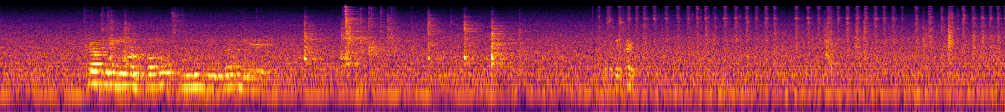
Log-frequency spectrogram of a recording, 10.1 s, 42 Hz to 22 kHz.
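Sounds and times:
ratchet wrench clicking rapidly: 0:06.0 - 0:10.0.

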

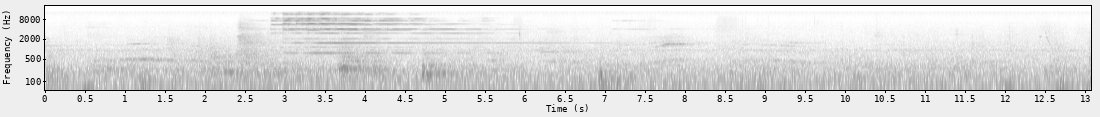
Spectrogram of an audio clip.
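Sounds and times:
small bell ringing: 0:02.4 - 0:08.3.

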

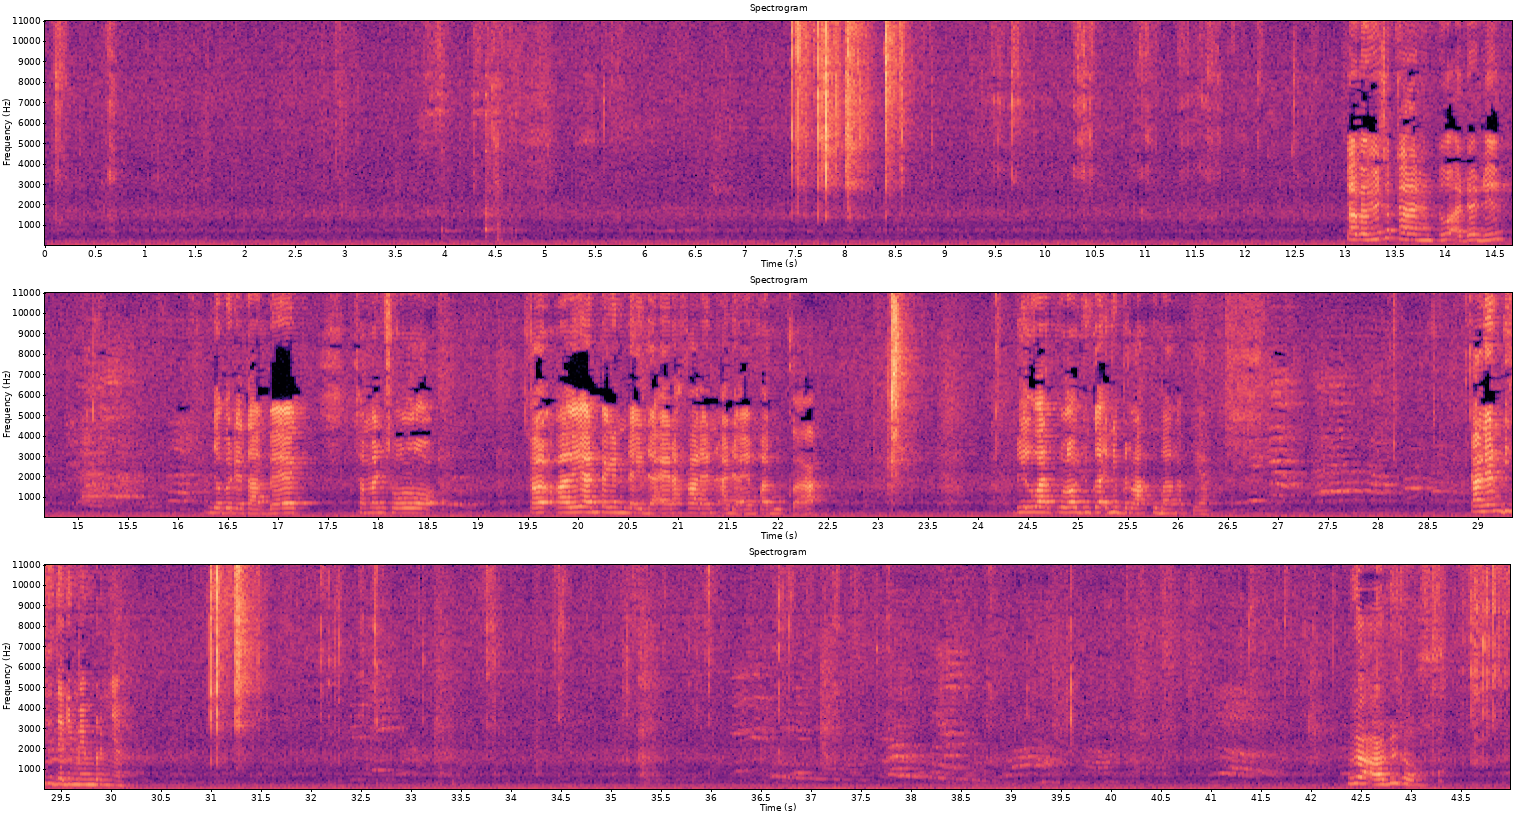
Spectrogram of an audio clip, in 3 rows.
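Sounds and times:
steady low hum: 0:00.0 - 0:43.9
crisp crunching clicks: 0:07.4 - 0:12.6, 0:31.0 - 0:35.3, 0:43.2 - 0:43.9
chewing crackles: 0:07.4 - 0:12.9, 0:30.9 - 0:42.3, 0:43.0 - 0:43.9.

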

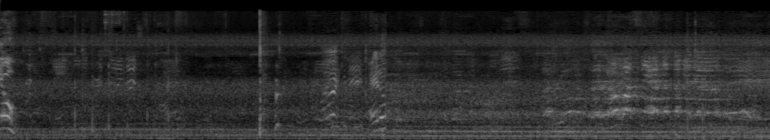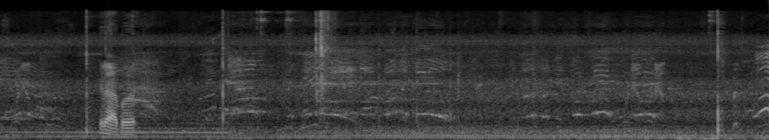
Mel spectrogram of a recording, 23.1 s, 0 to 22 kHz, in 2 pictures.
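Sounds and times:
engine running with low hum: 0:00.0 - 0:23.0
faint distant voices: 0:00.0 - 0:23.0.

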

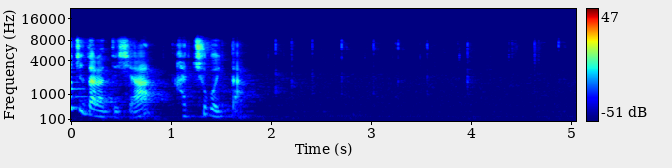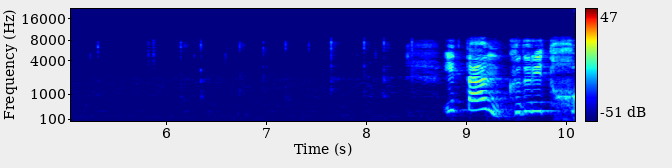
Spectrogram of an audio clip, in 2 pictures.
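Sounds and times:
faint low hum: 0:00.0 - 0:10.0
stylus tapping pen tablet: 0:01.0 - 0:08.6.

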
